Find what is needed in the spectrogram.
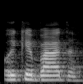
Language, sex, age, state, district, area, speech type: Maithili, female, 18-30, Bihar, Muzaffarpur, rural, spontaneous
